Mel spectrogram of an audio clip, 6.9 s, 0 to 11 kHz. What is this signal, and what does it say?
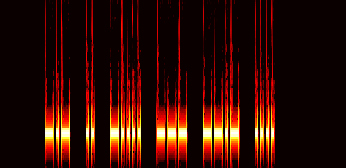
Morse code, heard as a keyed tone, about 22 wpm, spaced as for 16 wpm, 700 Hz. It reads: KI6OQH
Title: USA Call Signs - 2x Character Spacing - 22wpm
